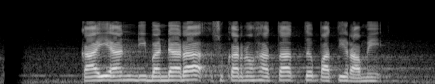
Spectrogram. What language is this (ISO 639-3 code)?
sun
